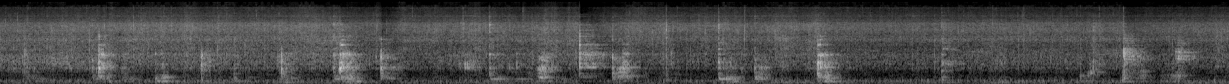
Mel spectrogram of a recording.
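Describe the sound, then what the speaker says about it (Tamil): Thoothuvalai greens sautéing in a pan with grated coconut, a low steady sizzle punctuated by frequent scraping strokes of a spoon, close up with no voices. "நல்லா வதங்கிடுச்சு கீரை."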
